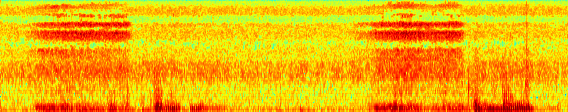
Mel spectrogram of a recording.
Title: Lily Sleeping and Snoring! #dog #pets #beautiful #dogs #lily #love #doggyzworld #snoring #cute #❤️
